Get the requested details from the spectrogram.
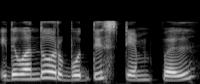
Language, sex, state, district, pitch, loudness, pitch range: Tamil, female, Tamil Nadu, Nilgiris, 255 Hz, -15 LUFS, 215-320 Hz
